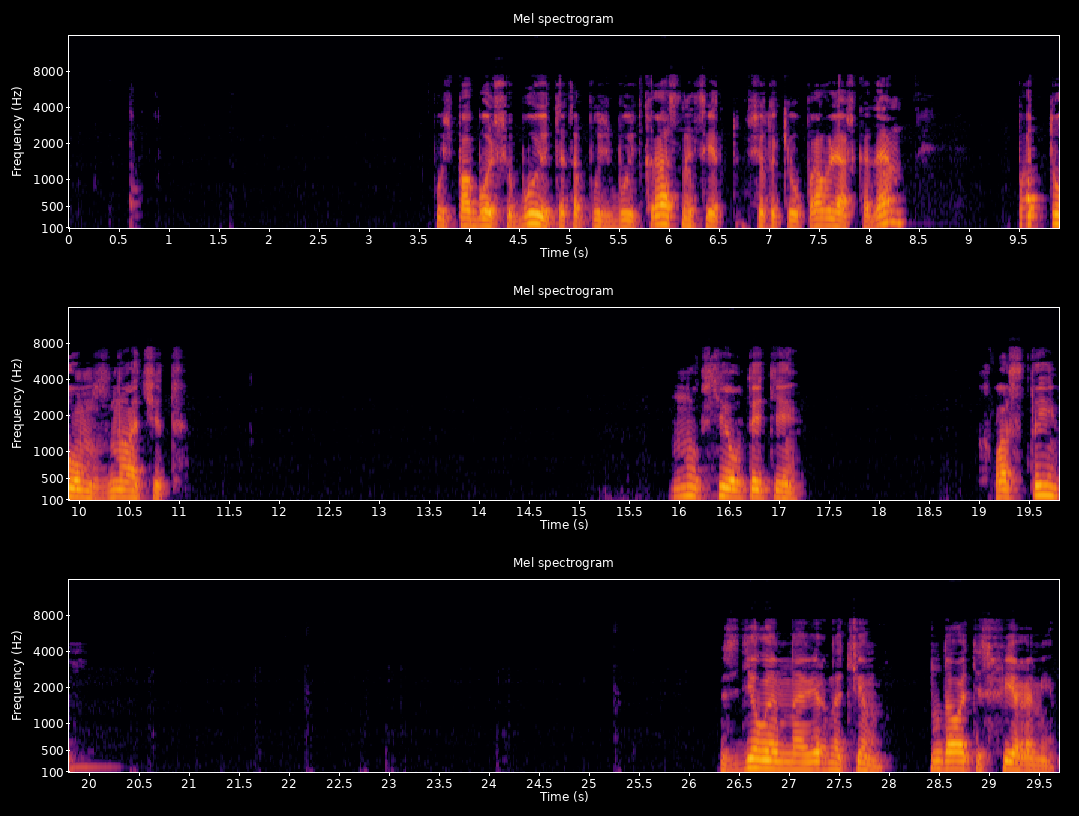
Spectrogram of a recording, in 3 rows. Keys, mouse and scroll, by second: 1.7-3.7 drag, 6.9 shift+middle click, 9.3-10.7 drag, 20.8-21.8 shift+drag, 22.9 shift+click, 24.1 shift+click, 26.4-29.7 drag.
